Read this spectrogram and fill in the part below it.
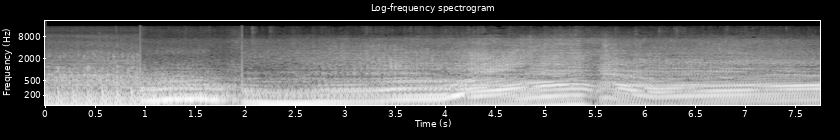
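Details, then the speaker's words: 2001 Mercedes W210 E55 AMG V8 accelerating after $6.99 injector O-rings fixed a months-long intermittent misfire caused by a backed-out bolt letting the injector pulsate in the intake manifold. Strong, smooth pull through the gears with no stumble or miss. "thing runs so good"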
